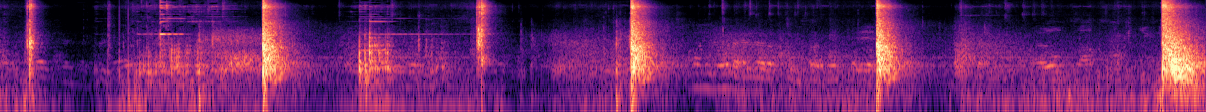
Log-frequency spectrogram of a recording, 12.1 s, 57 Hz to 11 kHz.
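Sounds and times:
rifle shots: 0:02.2 - 0:03.4, 0:04.8 - 0:07.0, 0:08.7 - 0:10.1, 0:11.6 - 0:12.0.

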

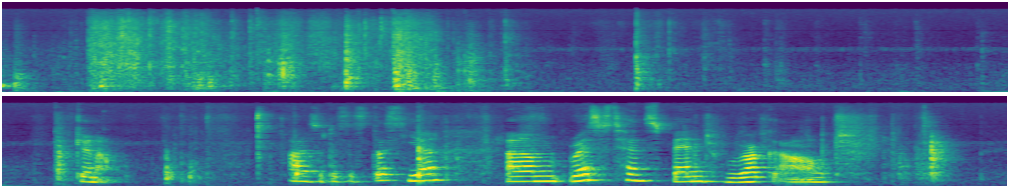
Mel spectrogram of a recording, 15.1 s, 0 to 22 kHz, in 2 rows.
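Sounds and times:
paper and packaging rustling: 0:00.4 - 0:04.0.

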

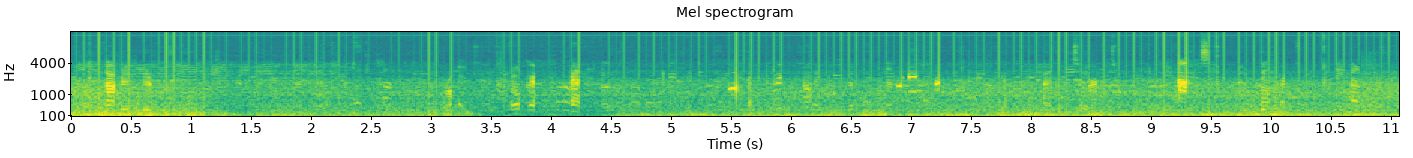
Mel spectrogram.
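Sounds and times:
road and engine hum: 0:00.0 - 0:11.0
squeaky sped-up voices: 0:04.1 - 0:07.3.

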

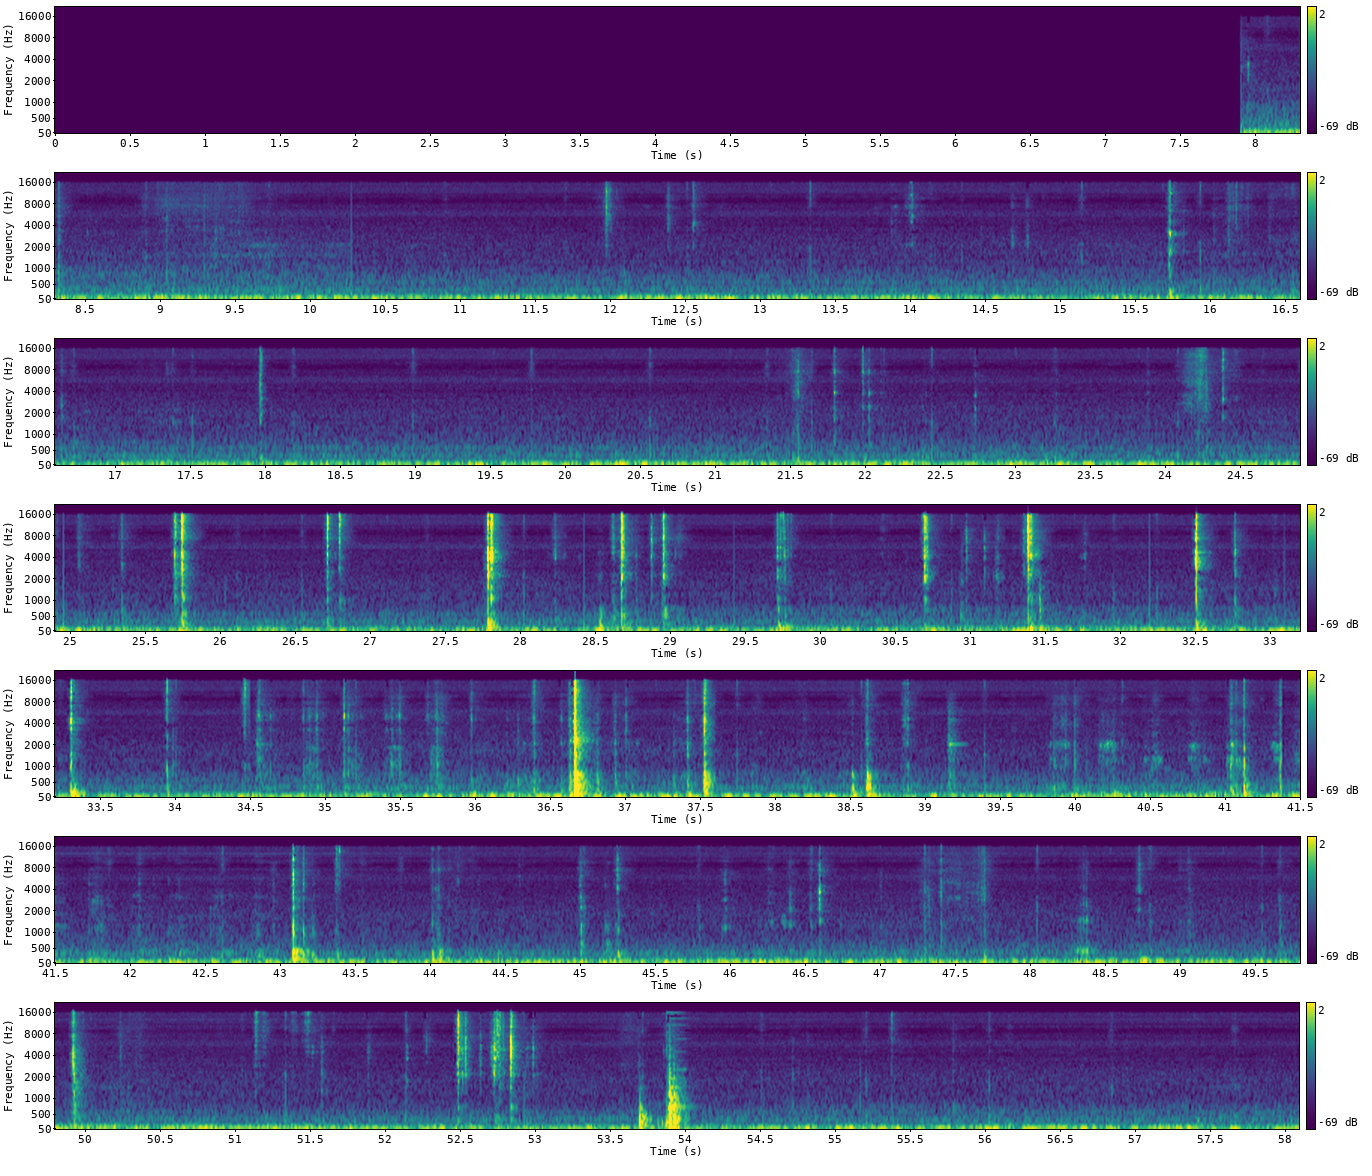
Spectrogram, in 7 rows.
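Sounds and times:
low steady hum: 0:07.9 - 0:58.0
tools clicking and tapping on phone: 0:27.7 - 0:50.4.

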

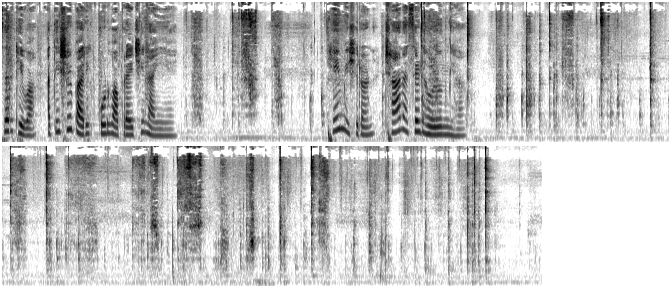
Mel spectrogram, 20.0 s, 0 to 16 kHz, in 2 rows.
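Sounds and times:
spatula scraping in a pan: 0:00.0 - 0:18.1.

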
